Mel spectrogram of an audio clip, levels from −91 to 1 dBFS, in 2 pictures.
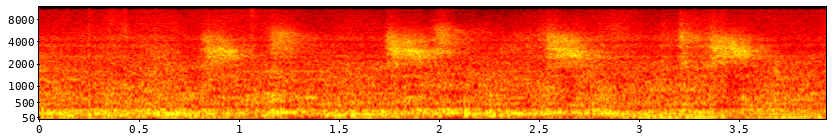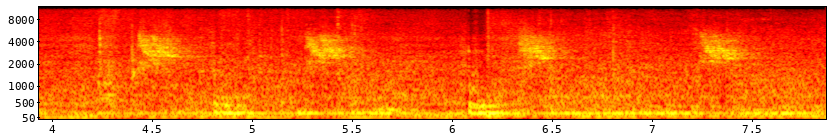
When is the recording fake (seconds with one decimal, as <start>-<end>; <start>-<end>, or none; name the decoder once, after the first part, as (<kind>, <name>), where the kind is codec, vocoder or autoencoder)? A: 0.0-4.2 (codec, SNAC); 5.7-6.4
